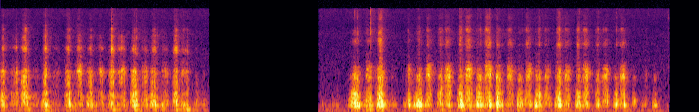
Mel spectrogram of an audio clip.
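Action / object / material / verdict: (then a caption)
scrape / paper scratch card with scratch-off coating / paper / none. A coin edge rubs the scratch-off coating from a thin paper National Lottery "Snack Stack" scratch card lying on a dark table, clearing the order numbers and games. Quick, uneven bursts of dry, gritty scratching run in two passes split by a brief silence, and the second pass is louder and denser.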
